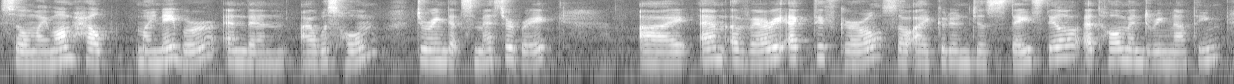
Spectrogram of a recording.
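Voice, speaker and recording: In a room with audible echo, a woman speaks at a fairly slow pace with fairly even intonation. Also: medium pitch for a woman. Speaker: vlogger. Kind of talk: storytime monologue.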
